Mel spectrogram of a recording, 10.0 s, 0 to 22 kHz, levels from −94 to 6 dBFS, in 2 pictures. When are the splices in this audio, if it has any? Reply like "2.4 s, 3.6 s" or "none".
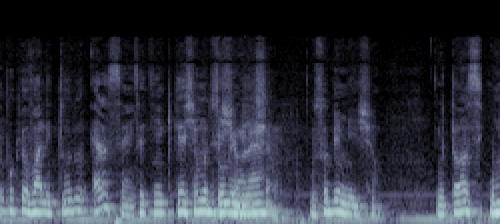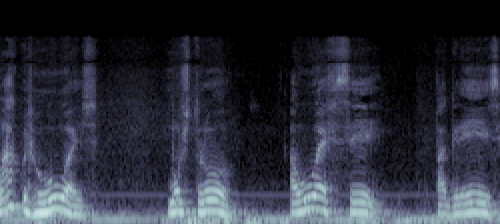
1.3 s, 1.7 s, 2.2 s, 4.8 s, 7.9 s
